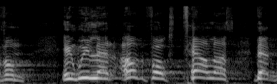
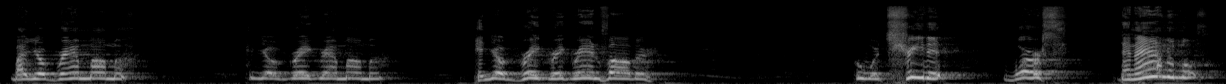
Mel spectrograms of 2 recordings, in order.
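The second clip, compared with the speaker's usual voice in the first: fighting tears, quieter; 4 dB quieter than usual. A speaker telling a seated audience about their grandparents' suffering, holding back tears. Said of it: "Let me say this without tears in my eyes".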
